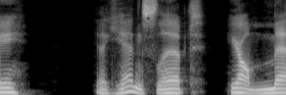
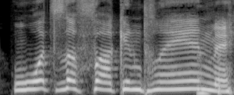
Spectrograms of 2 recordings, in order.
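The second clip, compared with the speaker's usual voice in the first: high, slow, incredulous cry; exasperated soldier; 11 semitones higher, 4 dB louder, slower than usual. Retold or imitated. A soldier demanding Paulus's plan, incredulous. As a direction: stretch it out in disbelief.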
